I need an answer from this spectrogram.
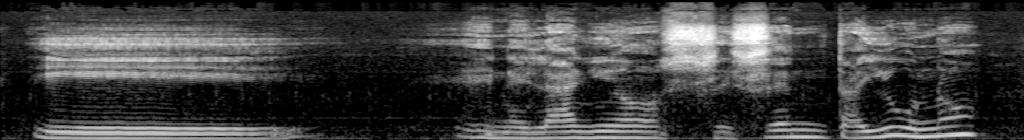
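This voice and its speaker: A man's fairly high voice with ordinary pitch variation over noticeable background noise. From Argentina, Ceres (Santa Fe). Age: 80s+. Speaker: retired pediatrician. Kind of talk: interview.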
